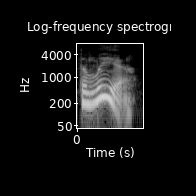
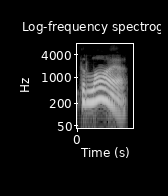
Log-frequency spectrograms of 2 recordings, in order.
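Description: First: The word has an Irish regional pronunciation. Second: The word has the standard English pronunciation. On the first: "she pronounced it the lyre" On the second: "in English, of course, we pronounce it the lyre"

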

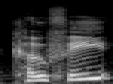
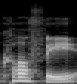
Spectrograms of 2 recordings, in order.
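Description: First: The first vowel is long and the second ends in 'ee'. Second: The first vowel is short, like 'coffee'. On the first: "as in Anan is the one that baffles me" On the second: "as in the drink"

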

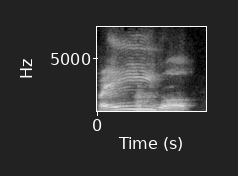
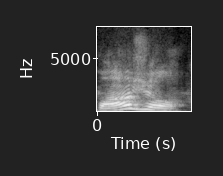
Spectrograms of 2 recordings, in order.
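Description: First: The middle consonant is a hard g sound. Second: The middle consonant is a soft j sound. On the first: This is the usual way to say the word. The speaker calls it right. "it's pronounced bagel" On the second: Someone unfamiliar with the word says it this way. The speaker calls it wrong. "Would you spell that for me?"

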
